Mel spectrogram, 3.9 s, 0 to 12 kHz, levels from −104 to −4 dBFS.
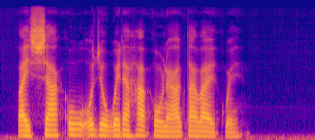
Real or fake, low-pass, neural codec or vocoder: fake; 9.9 kHz; autoencoder, 22.05 kHz, a latent of 192 numbers a frame, VITS, trained on many speakers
